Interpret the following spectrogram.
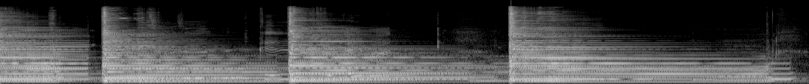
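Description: Steel-string acoustic guitar: four single chord strums, about two seconds apart, each left to ring out and fade slowly.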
